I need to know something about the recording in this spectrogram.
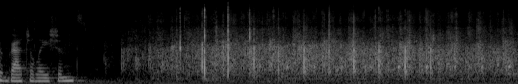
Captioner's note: crowd applauding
